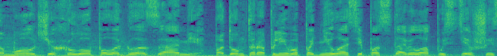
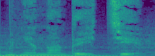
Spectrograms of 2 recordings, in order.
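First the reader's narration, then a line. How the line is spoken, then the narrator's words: Muttered. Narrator (Russian): пробормотала она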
